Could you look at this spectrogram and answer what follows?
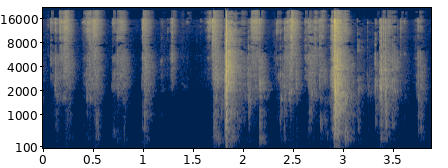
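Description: Tarot cards shuffled by hand in a series of crisp, riffling bursts with short pauses between, two sharper snaps standing out, close and fairly loud with no talk.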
